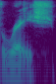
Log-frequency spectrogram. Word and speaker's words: Ra's al Ghul: controlled like a big giant yakuza family by Ra's al Ghul. Well, technically, it should be pronounced Raish, but they go back and forth.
